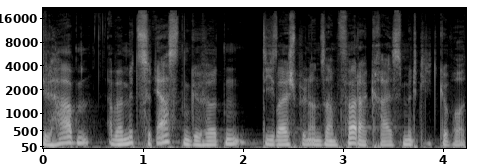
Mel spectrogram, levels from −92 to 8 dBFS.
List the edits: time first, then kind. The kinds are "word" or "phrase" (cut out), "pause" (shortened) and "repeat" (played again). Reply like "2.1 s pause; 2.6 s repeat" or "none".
1.1 s word; 2.3 s word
